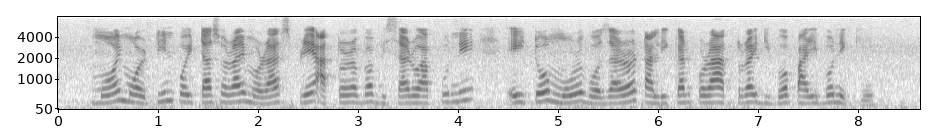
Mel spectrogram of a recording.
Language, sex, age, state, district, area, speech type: Assamese, female, 30-45, Assam, Nalbari, rural, read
